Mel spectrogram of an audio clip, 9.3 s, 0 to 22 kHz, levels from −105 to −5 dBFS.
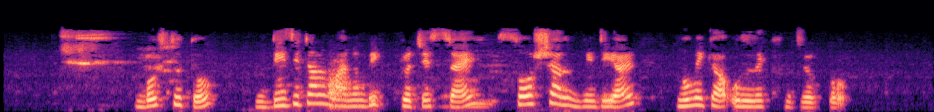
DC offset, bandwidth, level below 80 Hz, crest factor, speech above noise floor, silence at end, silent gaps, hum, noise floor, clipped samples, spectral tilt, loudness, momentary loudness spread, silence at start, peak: under 0.1%; 7.8 kHz; -62 dBFS; 18 dB; 50 dB; 0.9 s; none; none; -67 dBFS; under 0.1%; -3.5 dB/octave; -17 LUFS; 12 LU; 0.6 s; 0 dBFS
